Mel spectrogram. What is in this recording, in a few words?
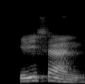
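"hirisan", Malay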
